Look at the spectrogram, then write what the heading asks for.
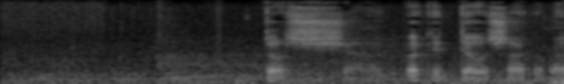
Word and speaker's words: Doshaguma: Doshaguma, that's how it's pronounced.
